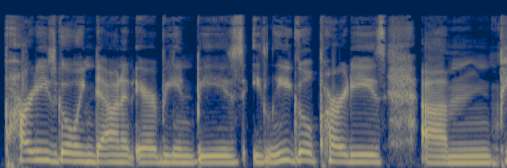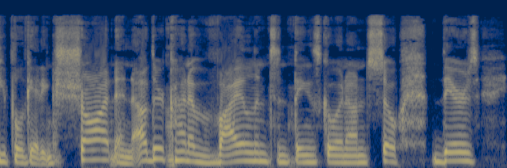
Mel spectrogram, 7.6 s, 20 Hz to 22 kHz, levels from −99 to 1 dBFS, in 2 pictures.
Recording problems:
squashed, flat; heavily

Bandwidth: 14.5 kHz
